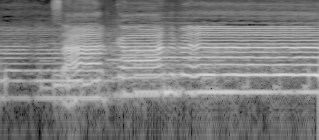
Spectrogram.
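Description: Ethiopian Orthodox Tewahedo hymn (mezmur) sung in long, drawn-out notes over a steady low accompanying note. There is a brief breath-like dip near the start, then a new phrase slides in and is held.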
